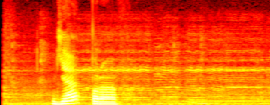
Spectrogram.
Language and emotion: Russian, neutral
